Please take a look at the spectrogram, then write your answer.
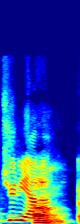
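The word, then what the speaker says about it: Juniata: Junietta, am I saying it right? – Yep, Junietta.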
